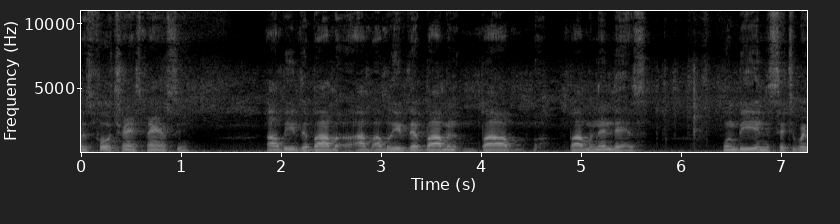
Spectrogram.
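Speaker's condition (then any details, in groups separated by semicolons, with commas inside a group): No condition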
